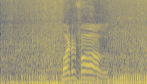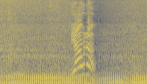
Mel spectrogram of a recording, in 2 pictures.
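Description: Dirt bike riding an off-road trail, its engine droning steadily close by throughout, with brief bursts of talk over it.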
